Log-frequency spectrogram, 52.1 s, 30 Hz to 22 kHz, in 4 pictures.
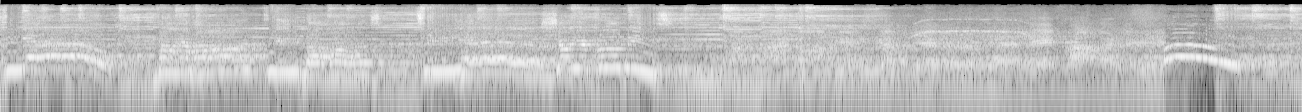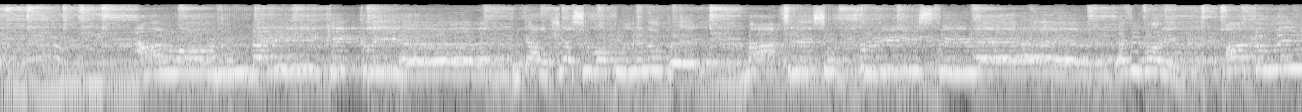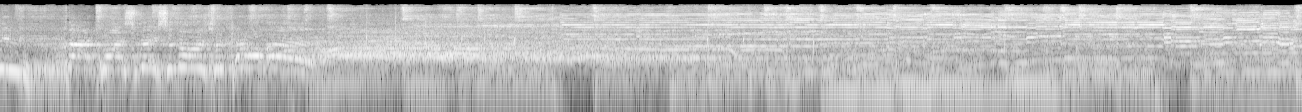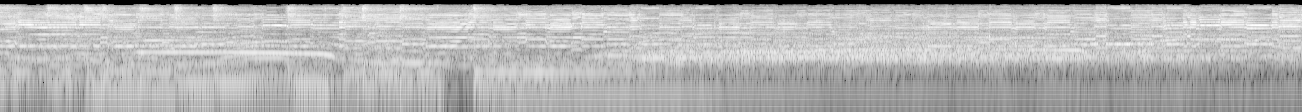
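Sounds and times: bagpipes playing: 1.0 - 9.1, 28.4 - 52.0.

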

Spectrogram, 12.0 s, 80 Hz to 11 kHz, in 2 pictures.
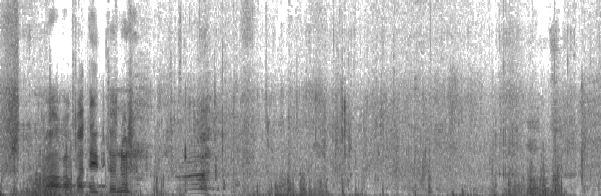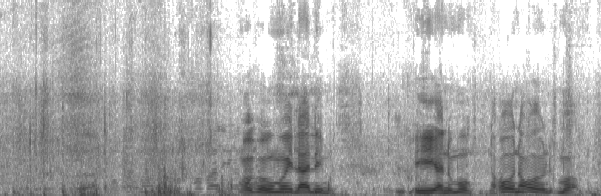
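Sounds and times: water sloshing against boat hull: 0.0 - 12.0
wind buffeting microphone: 0.0 - 12.0.

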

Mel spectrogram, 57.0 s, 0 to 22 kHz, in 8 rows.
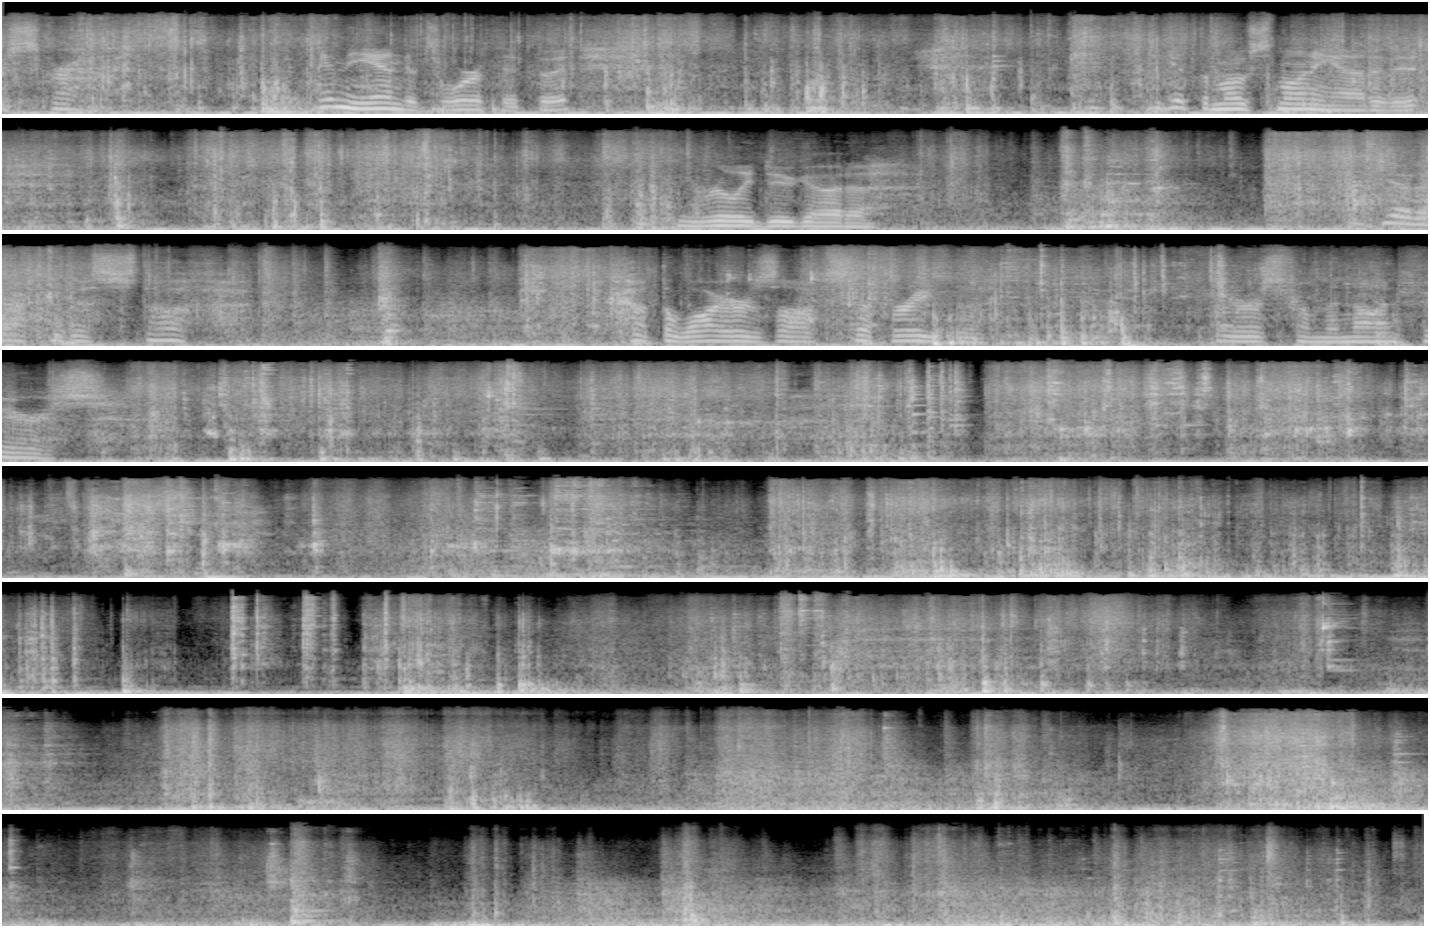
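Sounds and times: clinks and knocks of hard items: 0.0 - 57.0
rustling and crinkling of scrap: 0.0 - 57.0.

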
